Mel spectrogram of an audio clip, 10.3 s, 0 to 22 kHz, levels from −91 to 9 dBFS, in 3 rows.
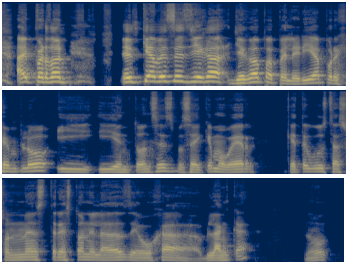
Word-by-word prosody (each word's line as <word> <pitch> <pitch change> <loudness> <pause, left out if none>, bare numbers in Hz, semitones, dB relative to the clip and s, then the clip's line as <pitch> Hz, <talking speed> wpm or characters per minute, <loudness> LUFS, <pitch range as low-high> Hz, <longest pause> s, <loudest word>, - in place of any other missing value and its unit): Ay, 200 - +7
perdón, 215 -1 +6 0.5
es 205 +1 +5
que 240 - +7
a - - +8
veces 235 0 +5
llega 220 0 +6
llega 165 +7 +4
papelería, 160 - 0
por 155 -3 -2
ejemplo, 150 +4 -3
y 120 -4 -9
y 120 0 -6
entonces, 120 +6 -6
pues 115 -3 -8
hay 115 -2 -4
que 135 - -8
mover, 125 -1 -4 0.3
¿qué 120 - -8
te 130 - -7
gusta?, 135 -3 -7
son 120 0 -7
unas 125 +1 -5
3 125 -1 -6
toneladas 120 -2 -5
de 115 -2 -7
hoja 105 -4 -6
blanca, 110 +4 -6 0.5
¿no?, 115 +5 -12
130 Hz, 170 wpm, -20 LUFS, 120-170 Hz, 0.5 s, a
